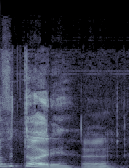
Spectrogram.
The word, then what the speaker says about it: Victória: nome Vitória ou Victória bom se escreve Victória sem assento né então fica Victoria mas se fala Vitória aí tem vários apelidos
